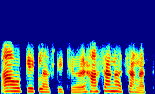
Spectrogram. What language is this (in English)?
Konkani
